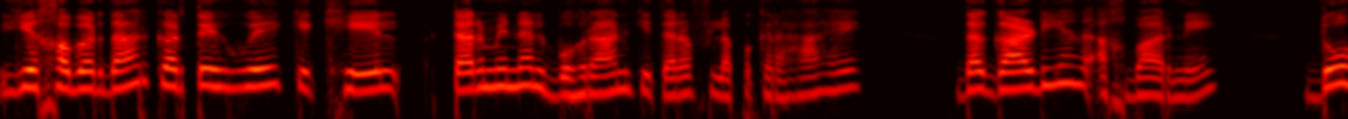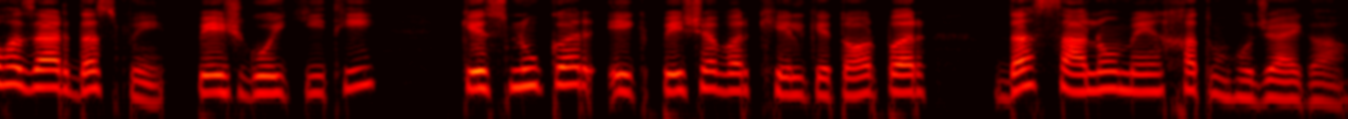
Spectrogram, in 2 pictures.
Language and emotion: Urdu, neutral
